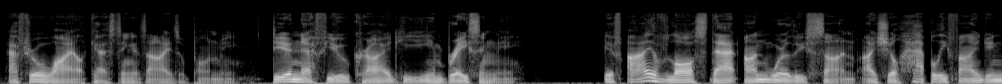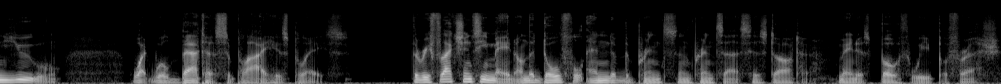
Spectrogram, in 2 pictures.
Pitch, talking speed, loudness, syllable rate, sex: 90 Hz, 160 wpm, -21 LUFS, 4.4 syllables/s, male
